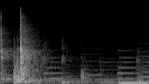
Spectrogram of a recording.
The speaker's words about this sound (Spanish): que nadie escuche que cerré la puerta.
